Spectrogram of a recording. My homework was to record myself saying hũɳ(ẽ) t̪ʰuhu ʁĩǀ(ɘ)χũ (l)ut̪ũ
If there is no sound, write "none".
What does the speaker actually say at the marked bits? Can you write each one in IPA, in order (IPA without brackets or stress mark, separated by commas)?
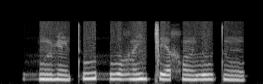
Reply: ẽ, e, l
